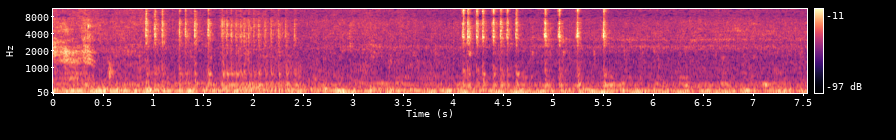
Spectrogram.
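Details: VW Touran, front end: bursts of sharp clicking and creaking over a low rumble when steering at low or no speed, slight noise over bumps; owner unsure if strut mount, sway bar link or other; creak/clunk when steering.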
